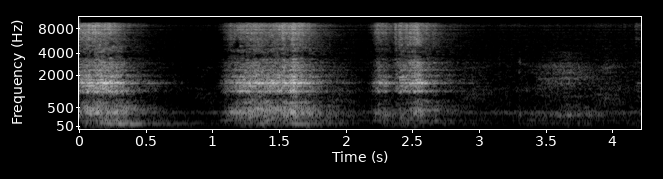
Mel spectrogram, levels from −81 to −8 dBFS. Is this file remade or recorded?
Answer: remade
